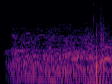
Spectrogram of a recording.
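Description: Indistinct chatter of several voices fading in from silence, with a low rumble coming in about a second in.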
